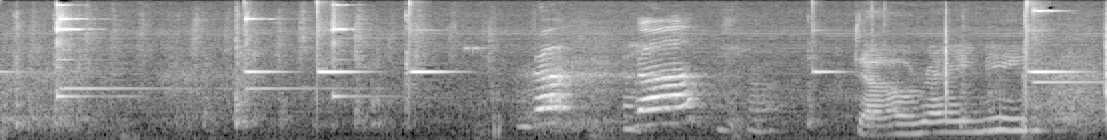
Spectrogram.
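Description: A toy keyboard plays short bright electronic notes.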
